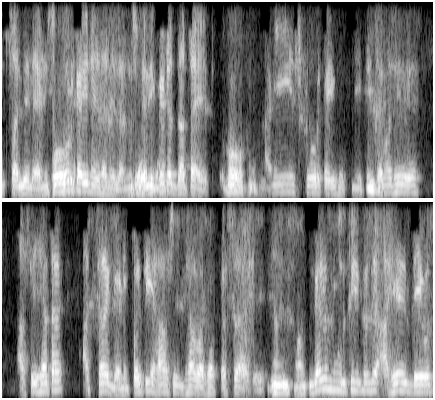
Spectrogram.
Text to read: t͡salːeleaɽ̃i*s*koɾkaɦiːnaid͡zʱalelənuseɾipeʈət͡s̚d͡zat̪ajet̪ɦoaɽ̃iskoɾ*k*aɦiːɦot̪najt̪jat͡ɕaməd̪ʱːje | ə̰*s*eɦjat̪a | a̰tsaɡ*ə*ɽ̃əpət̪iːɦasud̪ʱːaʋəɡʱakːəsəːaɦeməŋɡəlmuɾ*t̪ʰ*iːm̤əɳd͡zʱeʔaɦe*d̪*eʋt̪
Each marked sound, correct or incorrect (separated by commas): correct, correct, correct, correct, incorrect, correct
